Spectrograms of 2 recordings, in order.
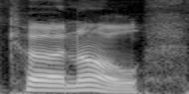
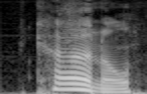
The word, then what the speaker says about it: colonel: The pronunciation is Colonel. The reason it's a strange word for foreigners is because it lacks an R, despite using that sound when spoken. The second O is silent as well, which adds to the confusion.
